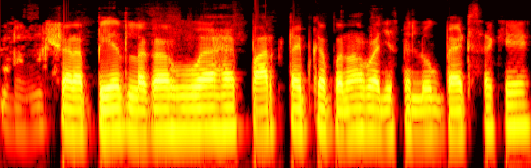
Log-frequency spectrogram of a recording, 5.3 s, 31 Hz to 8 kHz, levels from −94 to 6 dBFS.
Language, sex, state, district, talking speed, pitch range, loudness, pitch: Hindi, male, Bihar, Sitamarhi, 180 wpm, 105-115 Hz, -15 LUFS, 110 Hz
